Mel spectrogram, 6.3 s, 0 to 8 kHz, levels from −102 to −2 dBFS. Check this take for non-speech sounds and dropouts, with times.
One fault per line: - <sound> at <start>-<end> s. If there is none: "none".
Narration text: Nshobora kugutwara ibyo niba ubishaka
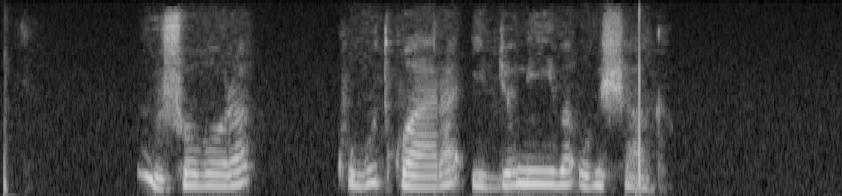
none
